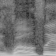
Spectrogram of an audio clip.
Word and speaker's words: Wellesley: You're doing it right, probably. Wellesley is the right way to say it. But some people, they say, is the common pronunciation is Wellesley. – So Wellesley. No, it's Wellesley. – It's Wellesley. Wellesley.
